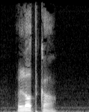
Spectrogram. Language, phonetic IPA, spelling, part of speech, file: Polish, [ˈlɔtka], lotka, noun, Pl-lotka.ogg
